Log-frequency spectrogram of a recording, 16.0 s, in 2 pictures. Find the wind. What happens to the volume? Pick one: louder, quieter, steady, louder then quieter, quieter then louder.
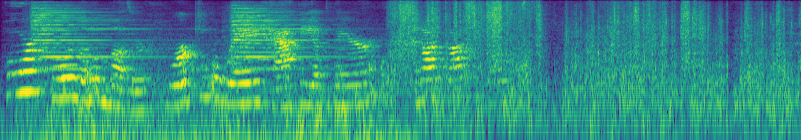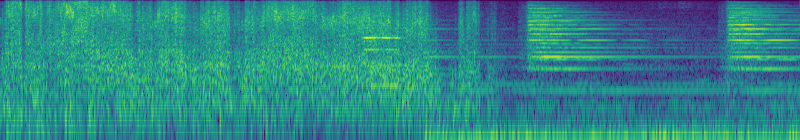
steady.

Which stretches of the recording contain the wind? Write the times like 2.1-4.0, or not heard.
0.0-13.1.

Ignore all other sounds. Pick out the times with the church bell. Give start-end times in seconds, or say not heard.
0.0-4.0, 11.6-15.9.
